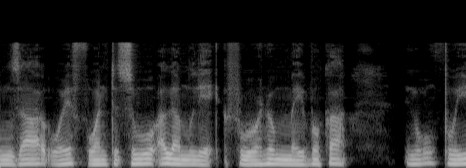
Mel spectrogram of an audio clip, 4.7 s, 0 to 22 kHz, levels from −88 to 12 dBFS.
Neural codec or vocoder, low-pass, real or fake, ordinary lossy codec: codec, 16 kHz, 0.5 kbps, FunCodec, trained on LibriTTS, 25 frames a second; none; fake; none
